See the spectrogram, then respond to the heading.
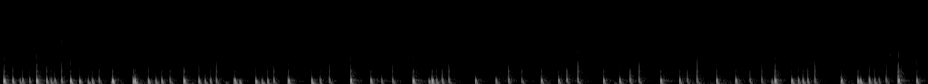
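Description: A round, flat, solid cork coaster held near the mic is tapped with fingertips in quick, uneven bursts of about 56 short taps. Each tap is a dull, low thud centered around 150 Hz, with almost no ring and no bright edge.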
